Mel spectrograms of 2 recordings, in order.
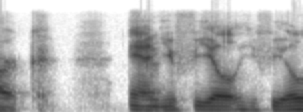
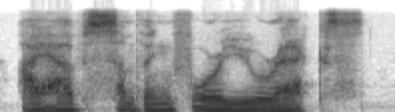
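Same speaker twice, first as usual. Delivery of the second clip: quiet, hushed voice, lower pitch; 3 semitones lower than usual. Narrating a scene, the speaker voices a mask that speaks to rex: quiet voice. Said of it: "You hear this quiet voice say".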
